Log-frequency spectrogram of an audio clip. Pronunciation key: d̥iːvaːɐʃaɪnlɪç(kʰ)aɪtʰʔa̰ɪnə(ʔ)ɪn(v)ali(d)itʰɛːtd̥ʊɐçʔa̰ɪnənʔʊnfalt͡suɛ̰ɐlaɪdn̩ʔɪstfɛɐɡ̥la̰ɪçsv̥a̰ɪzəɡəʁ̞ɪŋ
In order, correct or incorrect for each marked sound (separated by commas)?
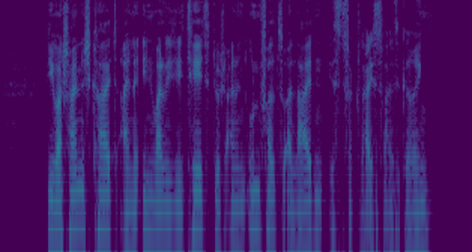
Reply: correct, correct, correct, correct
